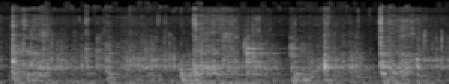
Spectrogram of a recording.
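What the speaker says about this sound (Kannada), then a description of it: "ಆಲ್ಮಂಡನ್ನ ಚೆನ್ನಾಗಿ ರೋಸ್ಟ್ ಮಾಡ್ಕೊತಿದ್ದೀನಿ ನೋಡಿ" Almonds being stirred and roasted in a pan for dry-fruit laddu, with a steady light sizzle and repeated scraping stirs about every half second, close and alone with no talking.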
